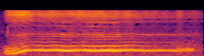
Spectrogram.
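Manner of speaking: high, drawn-out electric whirr; steady high motor drone; motorized chair buzz. Retold or imitated. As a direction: imitate the little chair approaching. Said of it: "the sound of that little thing".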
